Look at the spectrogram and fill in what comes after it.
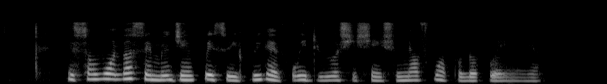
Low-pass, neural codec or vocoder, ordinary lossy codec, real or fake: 7.2 kHz; codec, 16 kHz, 1.1 kbps, Voila-Tokenizer; none; fake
